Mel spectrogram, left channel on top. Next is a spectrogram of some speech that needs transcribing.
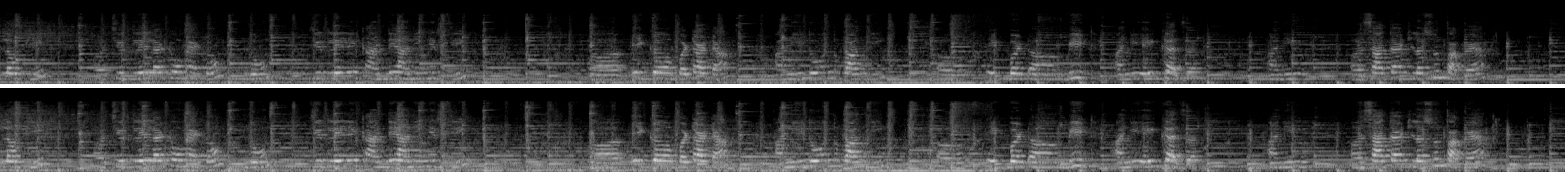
लौकी, चिरलेला टोमॅटो, 2 चिरलेले कांदे आणि मिरची, 1 बटाटा आणि 2 वांगी, 1 बीट आणि 1 गाजर आणि 7-8 लसूण पाकळ्या,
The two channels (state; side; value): quieter; left; 5.5 dB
